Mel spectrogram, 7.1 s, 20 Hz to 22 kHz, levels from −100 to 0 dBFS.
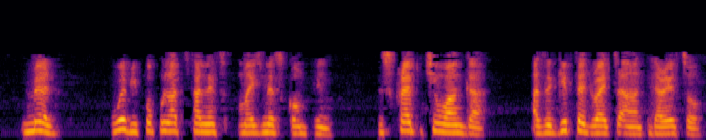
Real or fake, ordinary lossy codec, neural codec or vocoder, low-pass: real; MP3, 24 kbps; none; 5.4 kHz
